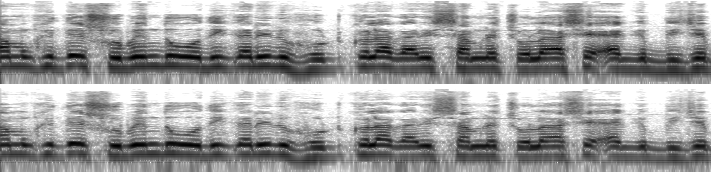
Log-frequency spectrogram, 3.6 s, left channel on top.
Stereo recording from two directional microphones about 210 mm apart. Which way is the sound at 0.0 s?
5° left (ahead or behind).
